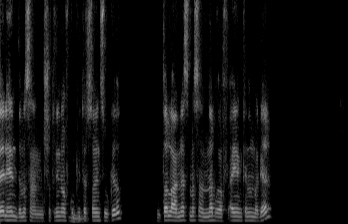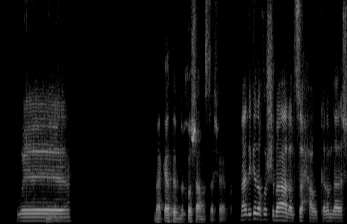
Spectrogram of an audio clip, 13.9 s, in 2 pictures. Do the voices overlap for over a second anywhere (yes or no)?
no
